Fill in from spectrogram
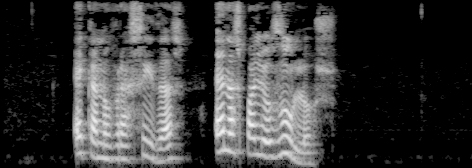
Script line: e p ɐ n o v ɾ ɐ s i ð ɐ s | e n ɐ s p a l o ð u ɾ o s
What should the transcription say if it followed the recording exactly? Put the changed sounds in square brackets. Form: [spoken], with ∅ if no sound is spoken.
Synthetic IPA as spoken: e [k] ɐ n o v ɾ ɐ s i ð ɐ s | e n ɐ s p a [ʎ] o ð u [l] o s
